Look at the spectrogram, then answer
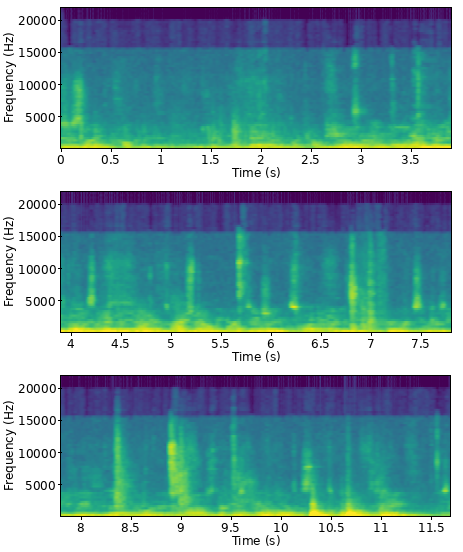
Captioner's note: talking within groups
